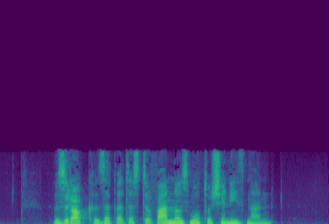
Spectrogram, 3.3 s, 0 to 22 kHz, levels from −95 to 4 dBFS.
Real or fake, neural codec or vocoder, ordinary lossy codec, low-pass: fake; codec, 16 kHz, 0.5 kbps, X-Codec, HuBERT features, trained on LibriSpeech; MP3, 48 kbps; 7.2 kHz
